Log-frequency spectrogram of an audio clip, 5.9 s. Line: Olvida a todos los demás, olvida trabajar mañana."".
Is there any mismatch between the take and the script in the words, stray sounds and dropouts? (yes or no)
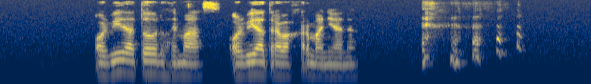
yes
